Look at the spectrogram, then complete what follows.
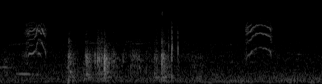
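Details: Juvenile conin practising its song: two arched, harmonic chirps at the start and end, with soft clicking and rustling noises in between.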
